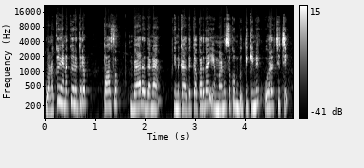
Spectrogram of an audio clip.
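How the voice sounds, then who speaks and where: A man's voice: high-pitched, fairly even intonation, fast talker, a little mellow. A young man voicing an affectionate, shy young man in an audio drama, speaking in an earnest, tender, pleading way. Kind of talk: amateur audio drama acting.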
